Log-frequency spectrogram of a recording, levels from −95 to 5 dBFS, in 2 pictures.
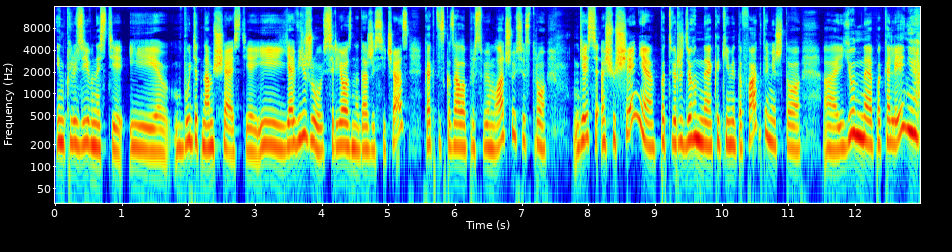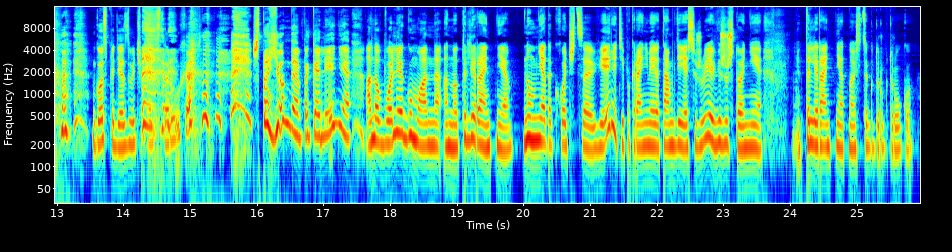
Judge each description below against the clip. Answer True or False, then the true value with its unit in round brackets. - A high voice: True (205 Hz)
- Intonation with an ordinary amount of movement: True (4.0 semitones)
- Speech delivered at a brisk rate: False (145 wpm)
